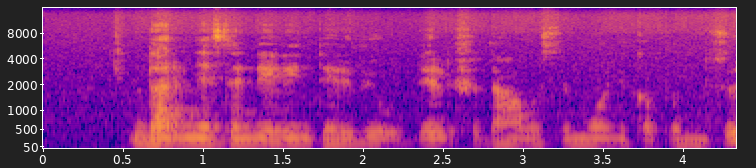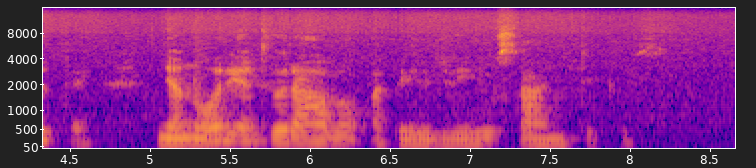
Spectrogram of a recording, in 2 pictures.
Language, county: Lithuanian, Panevėžys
